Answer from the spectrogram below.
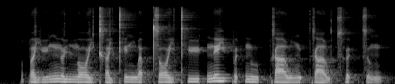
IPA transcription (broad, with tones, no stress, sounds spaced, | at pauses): p ɐ˨ j yː˨˥ ŋ n̪ ɵ˧ ɥ n̪ ɔː˨ j kʰ ɐ˨˩ j t̪ʰ ɪ˨ ŋ w ɐ˨ p̚ t͡s ɔː˧ j t̪ʰ yː˥ k̚ n̪ e˥ j p ɵ˨˥ t̚ n̪ uː˨˥ p̚ k aː˨ w ŋ ɵ˧ t̚ k aː˨˩ w t͡sʰ ɵ˧ t̚ t͡s ʊ˨˩ ŋ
